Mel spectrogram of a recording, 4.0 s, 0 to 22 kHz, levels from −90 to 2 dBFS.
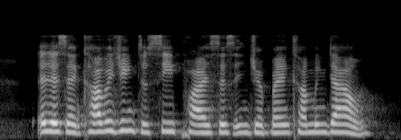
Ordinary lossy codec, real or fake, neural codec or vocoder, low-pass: none; fake; codec, 16 kHz, 4 kbps, FunCodec, trained on LibriTTS, 50 frames a second; none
